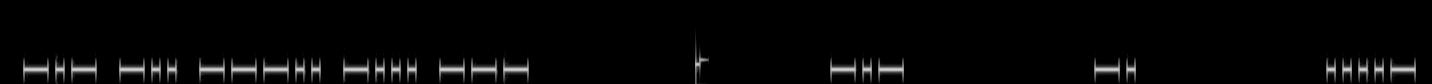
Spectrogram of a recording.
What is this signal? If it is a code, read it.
Morse code, heard as a keyed tone, about 15 wpm, spaced as for 7 wpm, 700 Hz. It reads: KD8BOK N4
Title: USA Call Signs - 8x Character Spacing - 15wpm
